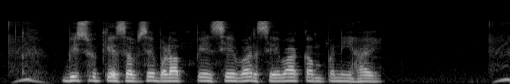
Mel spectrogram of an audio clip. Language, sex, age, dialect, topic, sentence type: Magahi, male, 31-35, Southern, banking, statement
